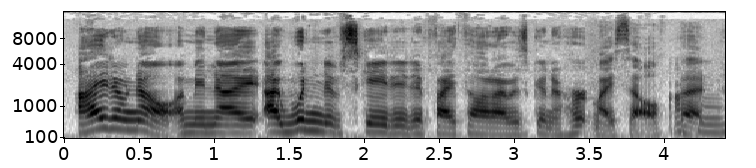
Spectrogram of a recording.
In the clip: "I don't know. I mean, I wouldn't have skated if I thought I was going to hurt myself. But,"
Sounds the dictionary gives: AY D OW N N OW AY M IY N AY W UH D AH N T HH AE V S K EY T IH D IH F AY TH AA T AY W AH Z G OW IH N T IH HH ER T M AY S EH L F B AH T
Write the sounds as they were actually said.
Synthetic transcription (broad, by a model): AY D OW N N OW AY M IY N AY W UH D N T HH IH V S K EY T IH D IH F AY TH AA T AY W AH Z G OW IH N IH HH ER T M AY S EH L F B AH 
